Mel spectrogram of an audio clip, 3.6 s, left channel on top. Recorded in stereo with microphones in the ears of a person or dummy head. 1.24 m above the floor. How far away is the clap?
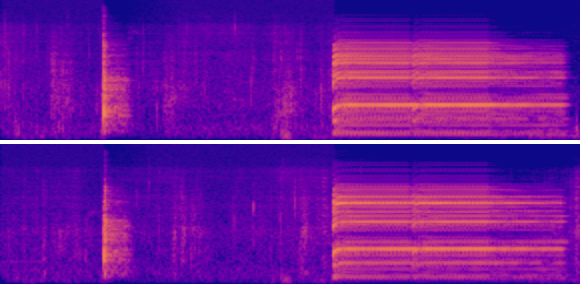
About 1.8 m.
